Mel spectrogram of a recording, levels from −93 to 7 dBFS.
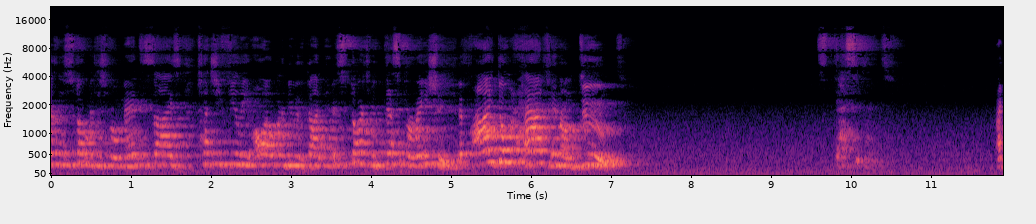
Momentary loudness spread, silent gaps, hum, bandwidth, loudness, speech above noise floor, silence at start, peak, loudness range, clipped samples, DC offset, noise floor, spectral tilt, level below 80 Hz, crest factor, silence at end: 14 LU; none; none; 12 kHz; -25 LUFS; 26 dB; 0 s; -8 dBFS; 20 LU; under 0.1%; under 0.1%; -51 dBFS; -6 dB/octave; -54 dBFS; 18 dB; 0 s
